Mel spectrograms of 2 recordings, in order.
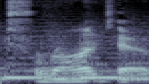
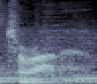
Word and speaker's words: Toronto: capital of Ottawa and you were the only person I've ever known from Toronto to pronounce that second T I know almost everyone I know always says Toronto I know Toronto and that's in fact the right way to pronounce it and I get a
